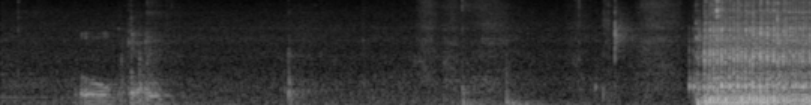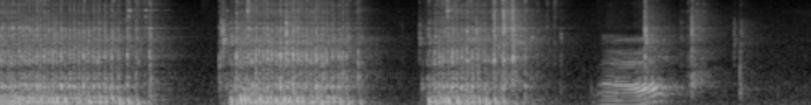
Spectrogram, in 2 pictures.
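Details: Older Homelite two-stroke hedge trimmer with new fuel lines and primer bulb, carb low/high-speed screws being adjusted by trial: raspy revs in uneven bursts cutting out between pulls, won't hold steady; mixture still needs setting.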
